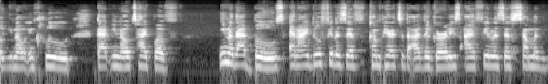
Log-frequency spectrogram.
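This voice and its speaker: A woman's voice: fairly low pitch, a bit bright. A woman from Florida, calling in to a livestream for a comic job interview, talking in a hyped, chatty way full of fillers. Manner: hyped, chatty, fills with "you know". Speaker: caller.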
